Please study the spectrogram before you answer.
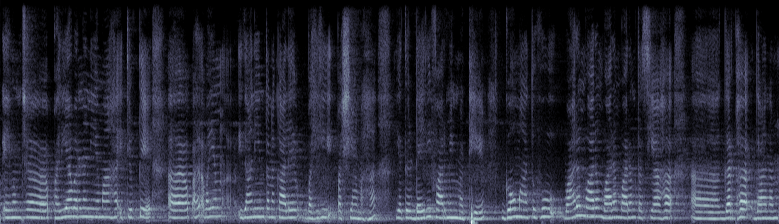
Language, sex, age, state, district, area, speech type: Sanskrit, female, 18-30, Telangana, Ranga Reddy, urban, spontaneous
